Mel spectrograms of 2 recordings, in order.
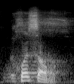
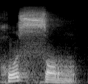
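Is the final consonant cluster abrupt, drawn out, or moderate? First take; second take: abrupt; moderate. First: The ending is cut off abruptly. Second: The ending has a moderate, even length. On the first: The speaker calls it wrong. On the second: The speaker calls it right.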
